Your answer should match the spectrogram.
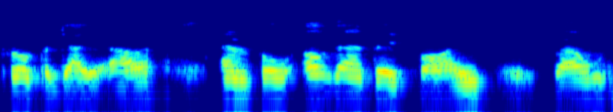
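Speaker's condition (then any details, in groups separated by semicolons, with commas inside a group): Cerebral palsy; caused by lack of oxygen to the brain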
